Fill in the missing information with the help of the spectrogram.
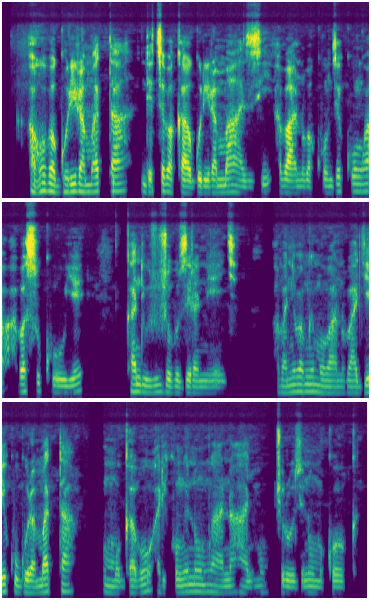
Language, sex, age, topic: Kinyarwanda, male, 18-24, finance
